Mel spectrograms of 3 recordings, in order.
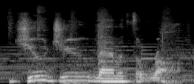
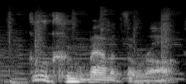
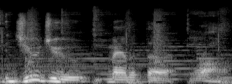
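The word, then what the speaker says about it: Jurnee Smollett: up it's uh uh juju mammoth raw that is her name some people keep saying goku mammoth raw it's juju mammoth raw of course uh the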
